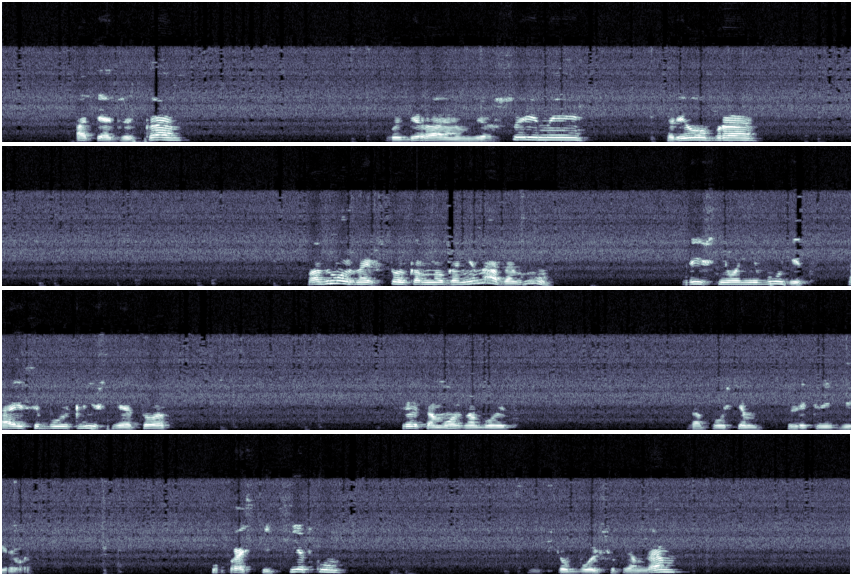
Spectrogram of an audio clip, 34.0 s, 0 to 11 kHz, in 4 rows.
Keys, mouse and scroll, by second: 1.2 k, 16.2 k, 29.3 k.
